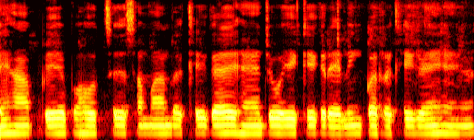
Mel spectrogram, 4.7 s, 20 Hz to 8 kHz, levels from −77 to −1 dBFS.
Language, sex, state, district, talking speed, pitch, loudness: Hindi, male, Jharkhand, Deoghar, 190 wpm, 120 Hz, -15 LUFS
